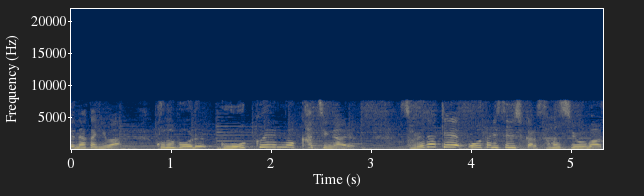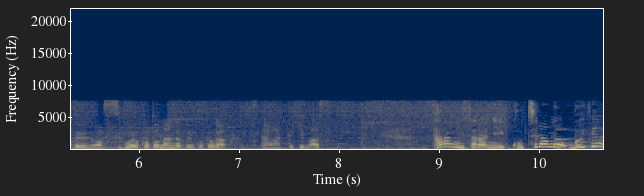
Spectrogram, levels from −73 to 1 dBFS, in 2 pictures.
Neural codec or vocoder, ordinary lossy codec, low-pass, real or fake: none; none; none; real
